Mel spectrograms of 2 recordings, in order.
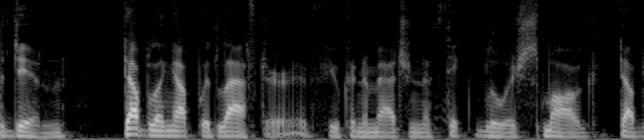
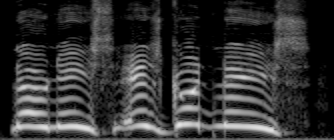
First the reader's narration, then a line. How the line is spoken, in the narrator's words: roared the Din again, with a laugh that sounded like several sirens going off at once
